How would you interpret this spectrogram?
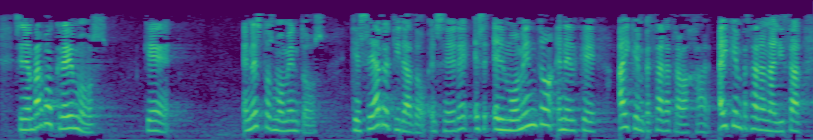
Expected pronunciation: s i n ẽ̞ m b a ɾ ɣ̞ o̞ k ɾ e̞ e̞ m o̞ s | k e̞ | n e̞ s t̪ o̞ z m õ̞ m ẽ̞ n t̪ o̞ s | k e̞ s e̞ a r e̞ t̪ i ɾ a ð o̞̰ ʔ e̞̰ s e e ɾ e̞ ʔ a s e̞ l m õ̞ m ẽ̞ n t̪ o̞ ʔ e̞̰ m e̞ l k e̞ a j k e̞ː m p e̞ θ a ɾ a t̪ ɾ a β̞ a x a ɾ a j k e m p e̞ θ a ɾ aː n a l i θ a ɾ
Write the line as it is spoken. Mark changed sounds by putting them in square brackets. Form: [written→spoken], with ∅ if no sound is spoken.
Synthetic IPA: s i n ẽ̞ m b a ɾ ɣ̞ o̞ k ɾ e̞ e̞ m o̞ s | k e̞ | n e̞ s t̪ o̞ z m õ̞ m ẽ̞ n t̪ o̞ s | k e̞ s e̞ a r e̞ t̪ i ɾ a ð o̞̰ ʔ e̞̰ s e e ɾ e̞ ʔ [a→e] s e̞ l m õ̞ m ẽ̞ n t̪ o̞ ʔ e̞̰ [m→n] e̞ l k e̞ a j k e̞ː m p e̞ θ a ɾ a t̪ ɾ a β̞ a x a ɾ a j k e m p e̞ θ a ɾ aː n a l i θ a ɾ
